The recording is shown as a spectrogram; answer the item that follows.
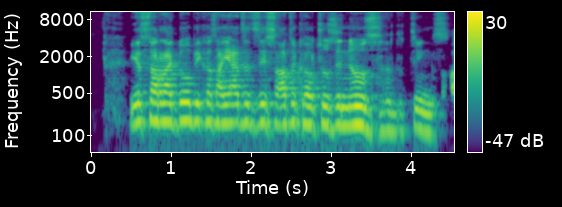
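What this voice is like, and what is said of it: Put-on German accent. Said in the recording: “Why are you talking with a German accent now?”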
